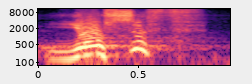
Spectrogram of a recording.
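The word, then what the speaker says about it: יוסף: Hebrew is Yosef, is how you pronounce that in the Hebrew.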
